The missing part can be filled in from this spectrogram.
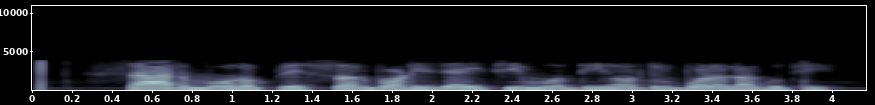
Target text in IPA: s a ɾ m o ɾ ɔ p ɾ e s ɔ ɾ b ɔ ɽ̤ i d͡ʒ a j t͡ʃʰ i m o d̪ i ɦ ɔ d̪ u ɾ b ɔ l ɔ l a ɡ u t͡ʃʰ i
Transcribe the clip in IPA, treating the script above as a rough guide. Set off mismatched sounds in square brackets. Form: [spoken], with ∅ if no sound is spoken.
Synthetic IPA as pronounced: s a ɾ m o ɾ ɔ p ɾ e s ɔ ɾ b ɔ ɽ̤ i d͡ʒ a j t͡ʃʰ i m o d̪ i ɦ ɔ d̪ u ɾ b ɔ [ɭ] ɔ l a ɡ u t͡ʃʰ i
